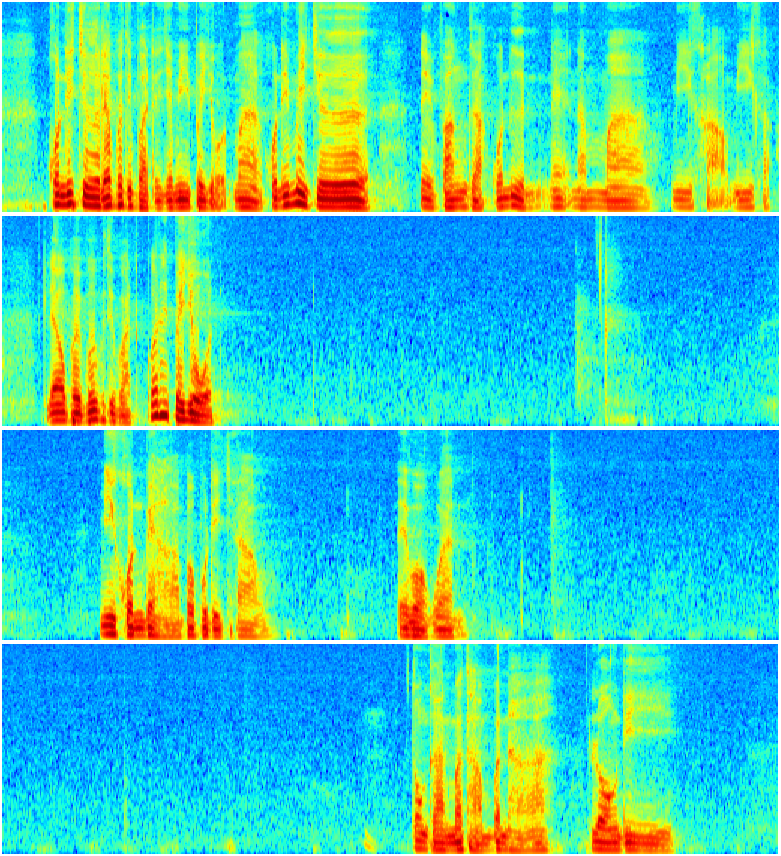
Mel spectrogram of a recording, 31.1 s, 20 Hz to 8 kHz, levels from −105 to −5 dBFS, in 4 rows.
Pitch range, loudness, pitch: 90-110 Hz, -14 LUFS, 100 Hz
